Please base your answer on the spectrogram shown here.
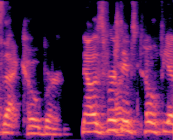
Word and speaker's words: Cockburn: he's phenomenal we just need to say it's coburn how do you pronounce that coburn now his first name's toffee i believe he's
